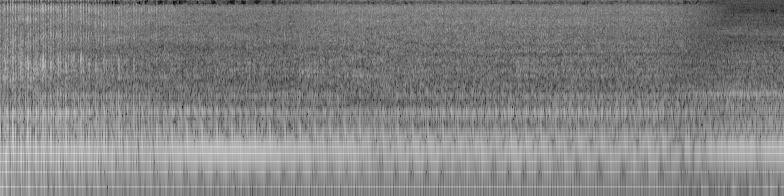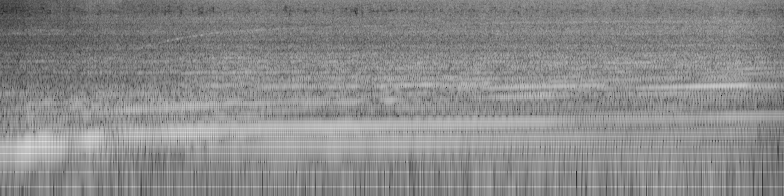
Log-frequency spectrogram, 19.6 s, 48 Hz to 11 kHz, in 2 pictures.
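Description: A car with a Turbo 400 transmission idles with a steady low drone, then the engine revs and climbs sharply in pitch, rising steadily as it pulls hard and loud.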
